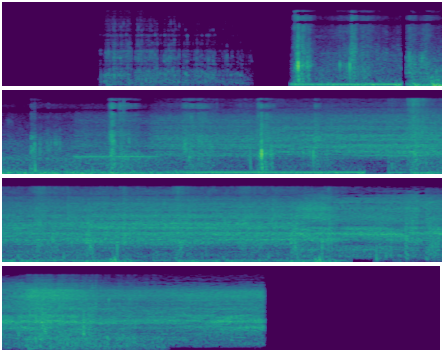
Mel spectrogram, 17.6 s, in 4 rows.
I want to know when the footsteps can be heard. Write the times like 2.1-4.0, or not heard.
2.9-14.2.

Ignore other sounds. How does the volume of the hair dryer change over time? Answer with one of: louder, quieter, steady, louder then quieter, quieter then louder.
louder.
